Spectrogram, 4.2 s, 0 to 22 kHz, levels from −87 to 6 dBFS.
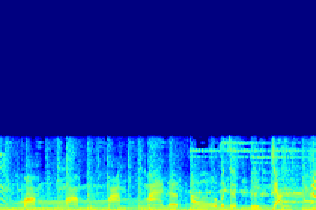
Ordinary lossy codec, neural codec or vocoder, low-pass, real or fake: none; none; none; real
